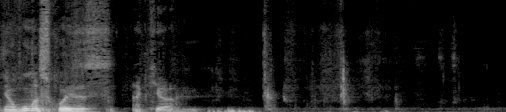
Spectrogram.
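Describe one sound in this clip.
Paper pages rustle and flip.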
